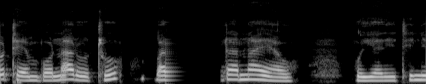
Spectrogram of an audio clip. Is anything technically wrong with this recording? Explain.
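Yes. Short stalls from a late packet at 1.21–1.33 s and 1.48–1.57 s: the jitter buffer emptied, so the last sound was held for 85 ms and 57 ms, shown as a smeared, flat spectrogram stretch. A call audio freeze follows at 1.66–2.24 s, likely from packets held up in transit. A fading buzz and then about 350 ms of silence add a 552 ms gap, seen as a flat waveform before the audio resumes.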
